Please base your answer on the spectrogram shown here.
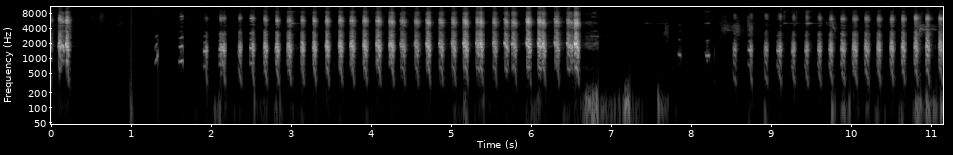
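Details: Hunters' female chukar partridge calling: a long, accelerating series of rasping chuk notes. A pause follows, with low thuds and a couple of soft clucks, then another rapid chuk series begins.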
